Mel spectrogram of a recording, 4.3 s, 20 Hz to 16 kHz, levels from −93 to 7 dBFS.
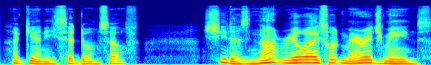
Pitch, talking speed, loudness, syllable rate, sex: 130 Hz, 165 wpm, -16 LUFS, 5.2 syllables/s, male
